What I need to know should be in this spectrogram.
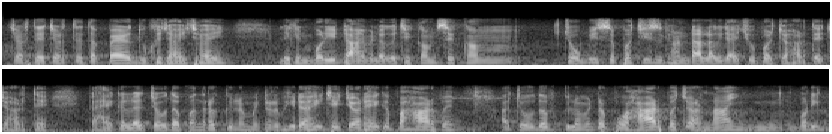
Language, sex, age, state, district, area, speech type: Maithili, male, 45-60, Bihar, Sitamarhi, urban, spontaneous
